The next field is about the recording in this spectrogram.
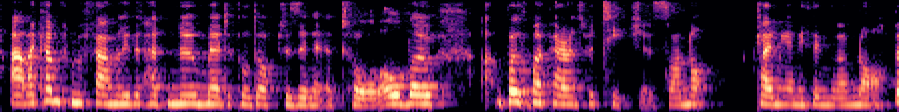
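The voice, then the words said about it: Welsh accent. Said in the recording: “I'm from South Wales, and so I've got this Welsh accent.”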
